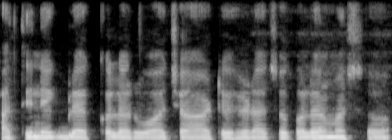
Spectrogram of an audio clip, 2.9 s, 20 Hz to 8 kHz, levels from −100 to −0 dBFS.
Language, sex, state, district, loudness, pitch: Konkani, male, Goa, North and South Goa, -18 LUFS, 120 Hz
